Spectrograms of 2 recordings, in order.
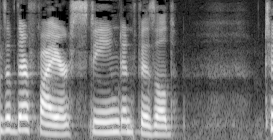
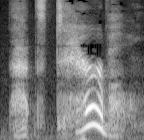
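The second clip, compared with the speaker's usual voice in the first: slow, hushed whisper; 5 semitones higher, slower than usual. Acted. Tiller whispering to Florida about Joey's death. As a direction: breathe it out in shock.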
